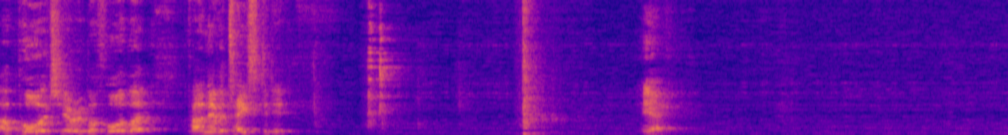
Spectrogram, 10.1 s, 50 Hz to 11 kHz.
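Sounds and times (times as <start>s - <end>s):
faint background music: 0.0s - 10.0s.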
